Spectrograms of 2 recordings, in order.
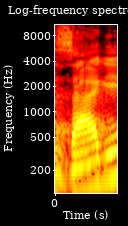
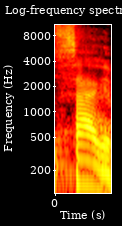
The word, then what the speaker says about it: Zague: Bueno en portugués sería zage Ah okay Y en español sage porque la diferencia es que eh en portugués la z si se pronuncia muy marcada no y aquí se pronuncia como ese sague no entonces en portugués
